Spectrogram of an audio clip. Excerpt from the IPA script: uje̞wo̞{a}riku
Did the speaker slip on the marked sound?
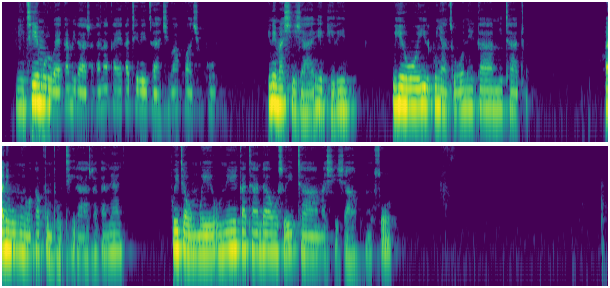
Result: yes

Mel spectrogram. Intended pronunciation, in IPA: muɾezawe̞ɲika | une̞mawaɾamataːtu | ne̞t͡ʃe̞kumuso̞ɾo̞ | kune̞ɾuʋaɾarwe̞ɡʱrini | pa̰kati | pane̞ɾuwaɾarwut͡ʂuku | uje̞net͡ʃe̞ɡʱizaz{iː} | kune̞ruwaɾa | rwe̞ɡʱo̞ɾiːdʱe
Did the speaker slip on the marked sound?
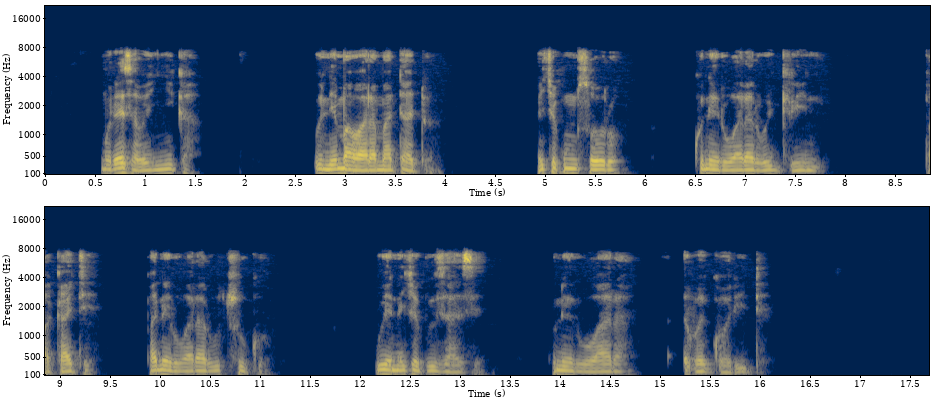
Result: yes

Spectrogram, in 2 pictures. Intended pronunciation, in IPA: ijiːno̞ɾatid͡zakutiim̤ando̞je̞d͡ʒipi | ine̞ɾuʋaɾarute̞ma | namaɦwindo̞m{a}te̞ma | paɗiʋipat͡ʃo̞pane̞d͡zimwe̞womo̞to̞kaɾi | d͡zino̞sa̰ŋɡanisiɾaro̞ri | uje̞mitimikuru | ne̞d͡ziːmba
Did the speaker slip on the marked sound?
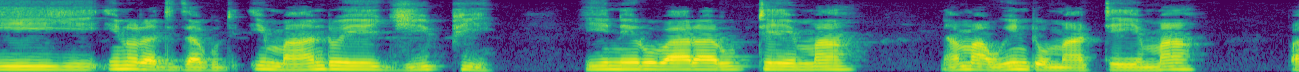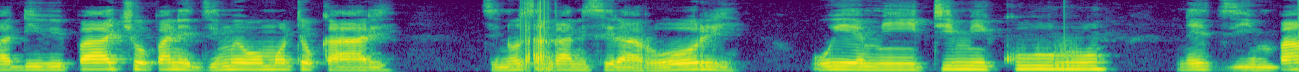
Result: no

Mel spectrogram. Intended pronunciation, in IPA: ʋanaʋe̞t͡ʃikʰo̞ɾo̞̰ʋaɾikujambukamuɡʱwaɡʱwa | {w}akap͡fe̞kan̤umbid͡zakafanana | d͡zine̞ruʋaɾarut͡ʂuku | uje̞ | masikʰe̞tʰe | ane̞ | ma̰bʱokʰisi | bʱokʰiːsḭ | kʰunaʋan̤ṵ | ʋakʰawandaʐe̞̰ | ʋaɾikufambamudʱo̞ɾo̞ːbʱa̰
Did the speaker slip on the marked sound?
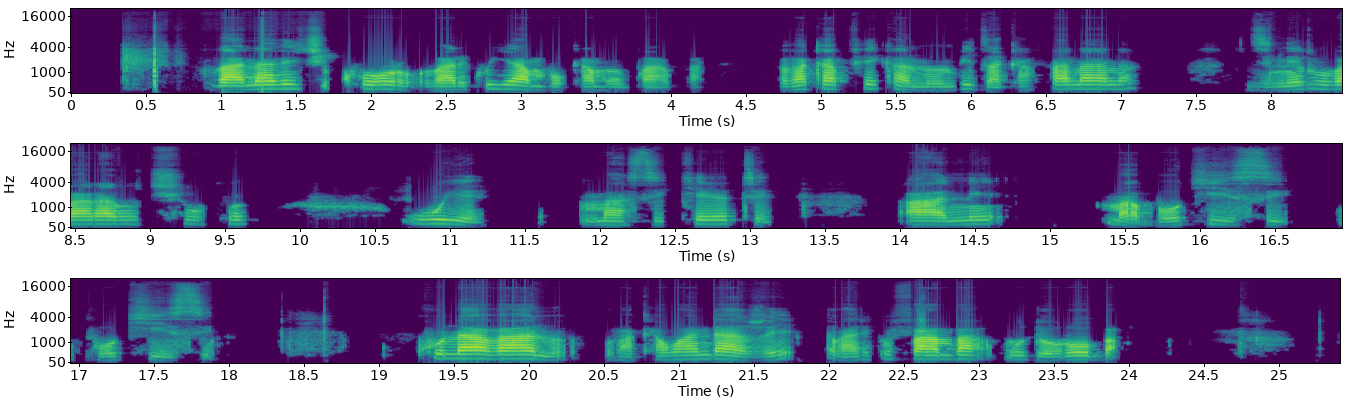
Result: yes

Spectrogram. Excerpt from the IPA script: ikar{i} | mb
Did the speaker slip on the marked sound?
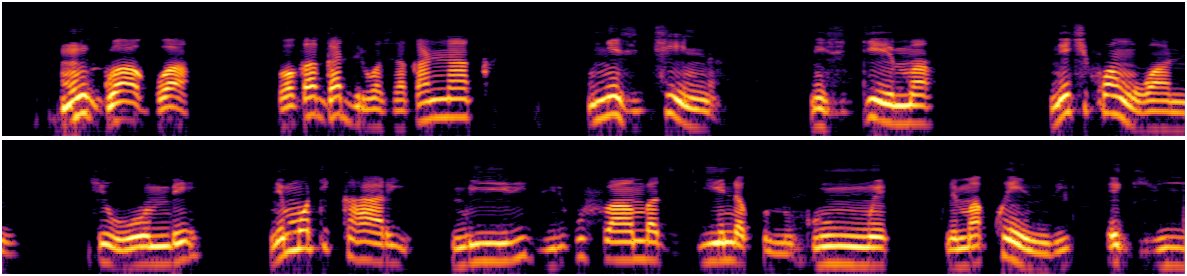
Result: no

